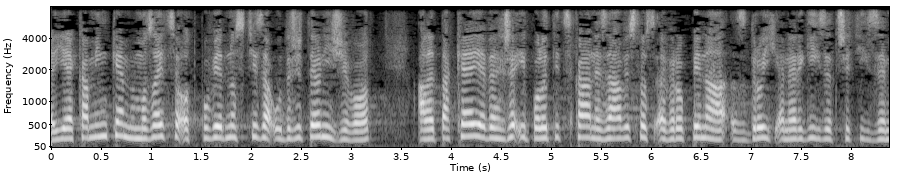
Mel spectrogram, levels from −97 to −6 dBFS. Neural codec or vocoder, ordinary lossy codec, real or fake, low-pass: none; none; real; 7.2 kHz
